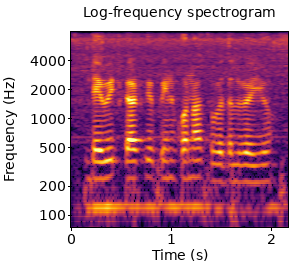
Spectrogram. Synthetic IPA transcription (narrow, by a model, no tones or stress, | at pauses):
ɖeːʋɪʈkaɾɖ̚kepɪnkonaːkebəd̪əlʋeijoː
